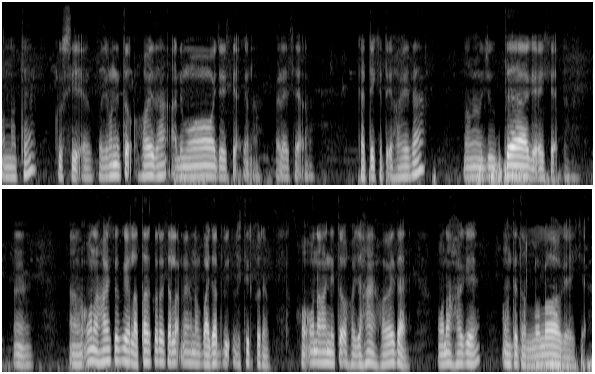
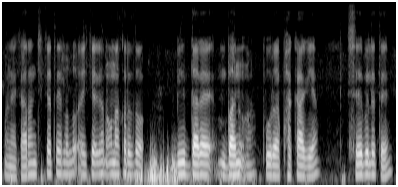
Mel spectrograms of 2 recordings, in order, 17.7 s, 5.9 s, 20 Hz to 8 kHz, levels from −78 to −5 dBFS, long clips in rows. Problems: background sounds at intervals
